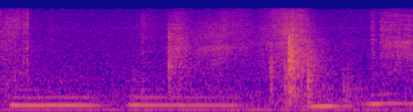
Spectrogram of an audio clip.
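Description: A person humming a slow tune with closed lips: two held notes at the same pitch, then a short lower note and a higher one. A single sharp click sounds about a second and a half in.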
